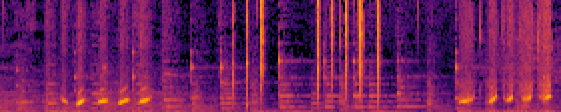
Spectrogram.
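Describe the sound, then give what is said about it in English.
A person whistles a bird call imitation: a quick run of four short, rising chirps, a stretch of sharp ticking clicks, then five more rising chirps. No talking. “I was trying to help. I was trying to be a bird.”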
